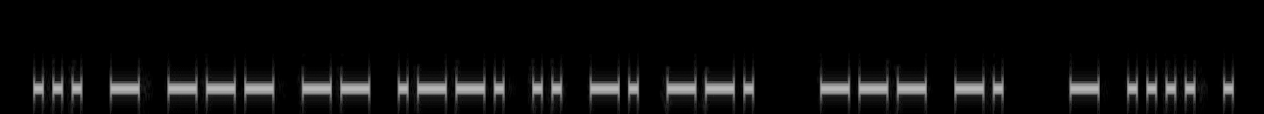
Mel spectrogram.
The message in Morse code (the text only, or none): STOMPING ON THE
